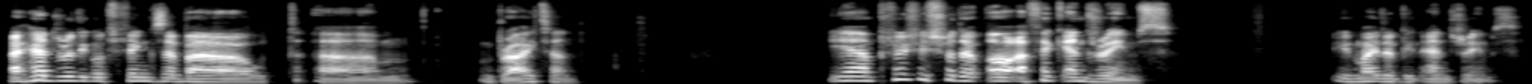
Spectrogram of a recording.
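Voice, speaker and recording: A man's voice: mid-range voice, expressive, takes it slowly, creaky, pauses often, bright, forceful tone. A man streaming as a game developer, chatting casually with his viewers in a rambling way, correcting himself and swearing offhandedly. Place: home room.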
